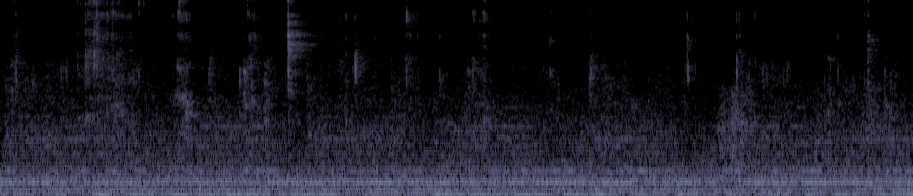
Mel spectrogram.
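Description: Mouth sounds of biting and chewing a crispy fried chicken wing: irregular short crunchy clicks and wet smacks. A steady low hum sits underneath.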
